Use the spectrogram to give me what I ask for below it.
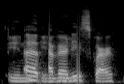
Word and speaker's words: Verdi Square: You write about this experience in, is it pronounced Verdi Square? – Verdi Square. – Mm-hmm. Verdi Square, yeah.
